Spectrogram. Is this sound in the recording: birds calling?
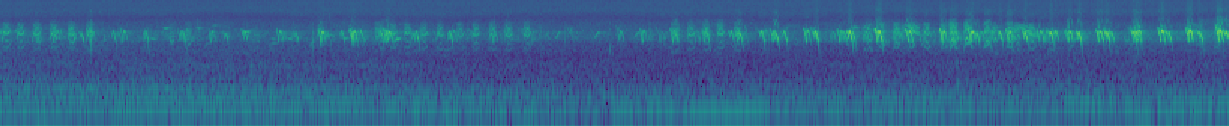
yes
